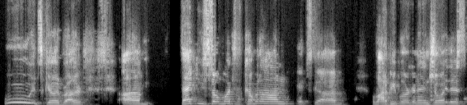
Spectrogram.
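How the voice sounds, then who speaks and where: A man's voice: high-pitched, very animated, normal speed, a bit bright. A man in his forties hosting a casual interview over a video call, laid-back with friendly bro talk. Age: 40s. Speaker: podcast host and drummer.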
